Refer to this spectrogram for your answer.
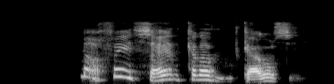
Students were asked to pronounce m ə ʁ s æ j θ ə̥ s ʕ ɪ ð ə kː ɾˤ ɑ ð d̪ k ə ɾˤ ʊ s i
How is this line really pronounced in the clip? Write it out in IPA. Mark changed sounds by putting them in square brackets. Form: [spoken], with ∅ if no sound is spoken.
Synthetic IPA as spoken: m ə ʁ [f] æ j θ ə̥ s ʕ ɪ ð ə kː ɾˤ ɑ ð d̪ k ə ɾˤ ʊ s i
